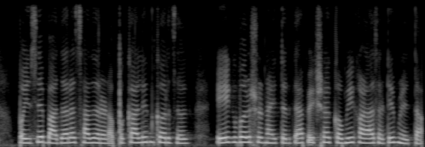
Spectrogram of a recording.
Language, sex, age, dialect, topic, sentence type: Marathi, female, 18-24, Southern Konkan, banking, statement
